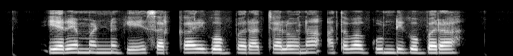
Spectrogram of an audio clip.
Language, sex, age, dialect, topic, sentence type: Kannada, female, 31-35, Northeastern, agriculture, question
